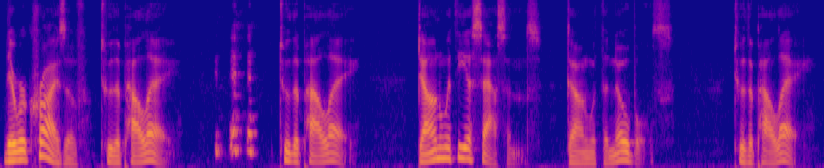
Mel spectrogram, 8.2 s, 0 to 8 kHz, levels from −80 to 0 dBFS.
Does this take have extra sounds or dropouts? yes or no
yes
